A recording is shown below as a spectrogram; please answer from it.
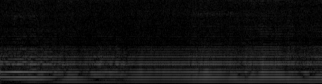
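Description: A steady instrumental drone holding one pitch with its overtones, heard on its own in the pause between sung lines of a traditional carol.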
